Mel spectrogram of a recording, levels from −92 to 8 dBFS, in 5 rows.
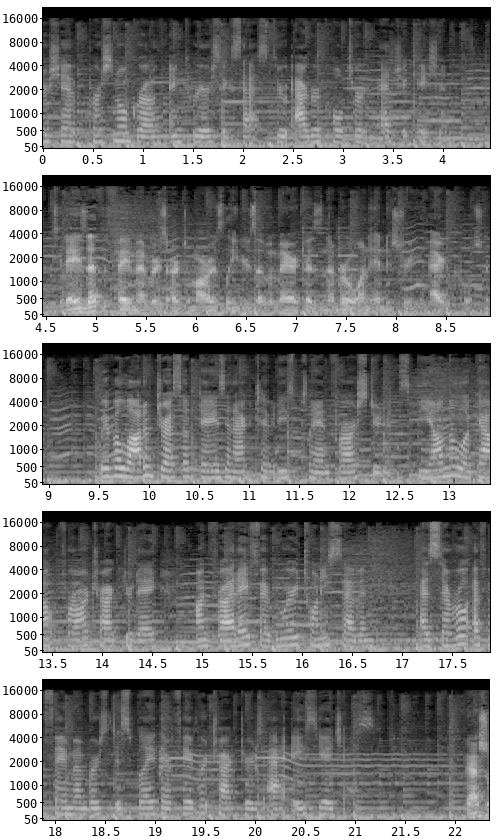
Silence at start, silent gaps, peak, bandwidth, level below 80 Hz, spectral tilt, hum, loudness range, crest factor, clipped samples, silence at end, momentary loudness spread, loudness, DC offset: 0 s; none; -2 dBFS; 16.5 kHz; -32 dBFS; -5 dB/octave; none; 4 LU; 20 dB; under 0.1%; 0 s; 10 LU; -21 LUFS; under 0.1%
